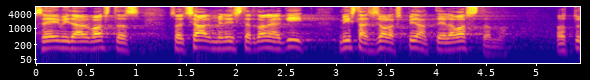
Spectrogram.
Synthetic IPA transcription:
se̞ːmid̪̥ɑvɑst̪ɑsːo̞t̪ʲsiɑːlminist̪e̞rt̪ɑne̞lɡiːkːˑmist̪ɑsis̬o̞le̞kspid̪ɑnd̪t̪e̞jlevɑst̪ɑmɑ̰ | not̪

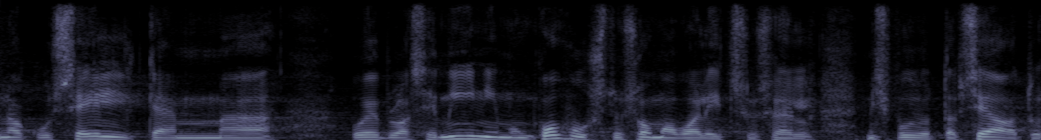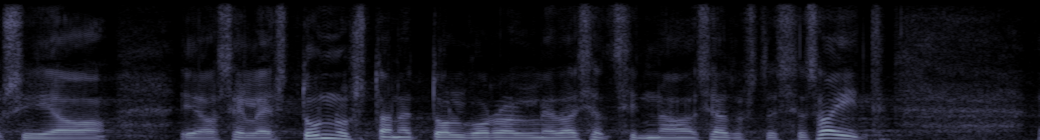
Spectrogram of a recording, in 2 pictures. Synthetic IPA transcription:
nɑɡ̥use̞lʲɡ̥e̞m | vɯjbo̞lːɑse̞miːnimumko̞ɦust̪uso̞mɑvɑlʲit̪suse̞lmispuːd̪̥ut̪ːˑɑb̥se̞ɑd̪̥usijɑjɑse̞lːe̞ːst̪ːunːust̪ɑnet̪ːo̞lko̞rːɑlne̞ːd̪̥ɑsʲjɑd̪̥sinːɑse̞ɑd̪̥ust̪e̞sːe̞sɑjd̪̥

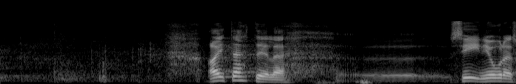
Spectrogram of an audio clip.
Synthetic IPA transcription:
ɑjt̪ːæht̪e̞jle | siːnjuːɾes

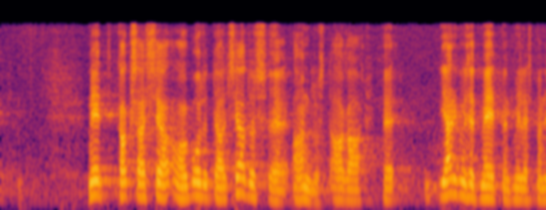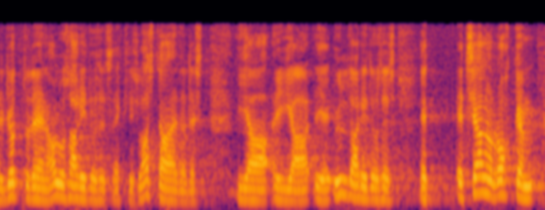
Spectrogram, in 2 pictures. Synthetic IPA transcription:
ne̞ːd̪̥kɑksɑsʲjɑpuːd̪ut̪ːˑɑvɑd̪̥se̞ɑd̪usɑnd̪lust̪ɑɡ̥ɑ | jærɡ̥mis̬e̞d̪me̞ːt̪ˑme̞d̪milːest̪mɑnyːd̪̥jut̪ːut̪e̞ːnɑlusɑɾid̪use̞st̪e̞hksislɑst̪e̞ɑed̪ɑd̪e̞st̪ | jɑjɑyld̪ɑɾid̪use̞s | et̪ | et̪seɑlo̞nro̞hke̞m

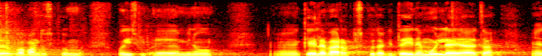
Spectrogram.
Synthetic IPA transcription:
evɑbɑnd̪̥uskuvɤjsminu | ke̞ːle̞væːɾɑt̪ːˑu̥skujd̪ɑɡit̪e̞jnemulʲːejæːd̪ɑe

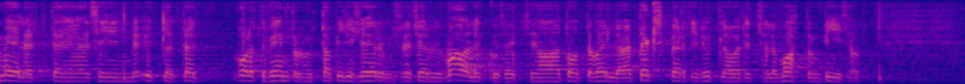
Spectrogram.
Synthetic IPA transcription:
me̞ːle̞t̪ːesiːnyt̪let̪ːˑet | o̞le̞t̪ːe̞ve̞ːnd̪̥unud̪̥t̪ɑb̥ilise̞ːɾimisre̞se̞rvivɑjɑlikːˑuse̞ksjɑt̪o̞ːt̪ːevælʲjɑet̪ːe̞kspe̞rd̪̥id̪yt̪levɑd̪̥e̞t̪se̞lːemɑht̪ompiːsɑv

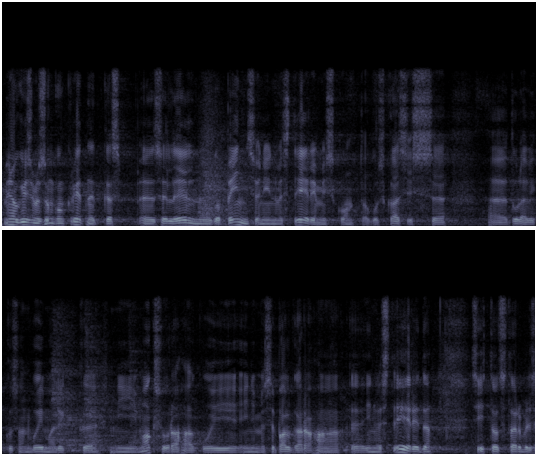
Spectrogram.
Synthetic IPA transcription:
mʔinukysʲimuso̞nko̞ŋkre̞ːt̪neːt̪kɑs | se̞lːeeːlnɤwuɡ̥ɑpe̞nʲsio̞nʲiinve̞st̪e̞ːɾimisko̞nt̪ːˑo̞̰kuskɑsis | t̪ule̞vikːˑuso̞nvɤ̞jmɑliknimɑksuɾʔɑɦɑkujḭnʲime̞se̞pɑlɡ̥ɑɾɑ̰ɦɑinve̞st̪e̞ːɾid̪̥ɑ | siht̪ːˑot̪st̪ɑrbelis

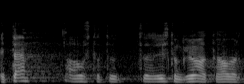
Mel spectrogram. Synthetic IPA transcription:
jt̪ːæh | ɑust̪ɑt̪ːˑud̪̥ist̪uŋɡ̥juɦɑt̪ːˑeɑveɾ

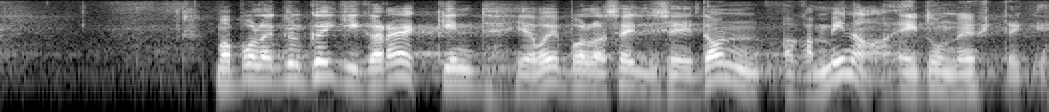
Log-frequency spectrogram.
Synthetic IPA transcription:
mɑpo̞le̞kylkɤjɡiɡɑɾæːkːˑind̪̥jɑvɤjbo̞lːɑse̞lʲːise̞jd̪o̞nːɑɡ̥ɑminɑ̰e̞jt̪unːeyht̪e̞ɡ̥ḭ

